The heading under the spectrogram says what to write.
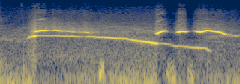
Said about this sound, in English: Oh, yeah. There's Kitey. So. Give him a whistle.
